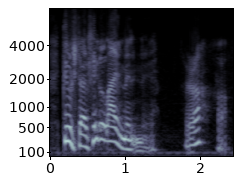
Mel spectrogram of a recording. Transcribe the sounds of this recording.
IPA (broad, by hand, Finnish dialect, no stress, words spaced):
kyl sitæ silːɑi menːeː rɑhːɑː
